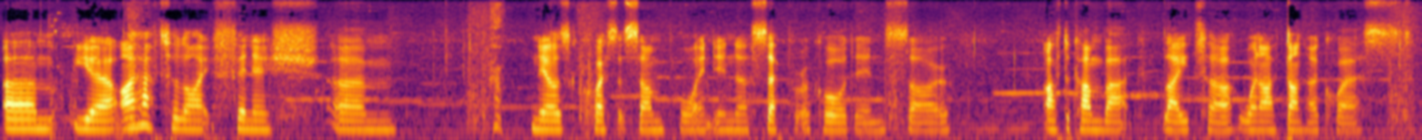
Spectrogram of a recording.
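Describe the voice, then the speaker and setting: Slow, low-pitched woman doing gameplay commentary. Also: flat delivery. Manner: hesitant, thinking aloud. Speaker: gaming video creator. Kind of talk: casual let's-play commentary. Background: game music.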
